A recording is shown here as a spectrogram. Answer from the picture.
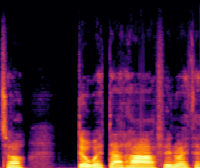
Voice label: "rhaff", Welsh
